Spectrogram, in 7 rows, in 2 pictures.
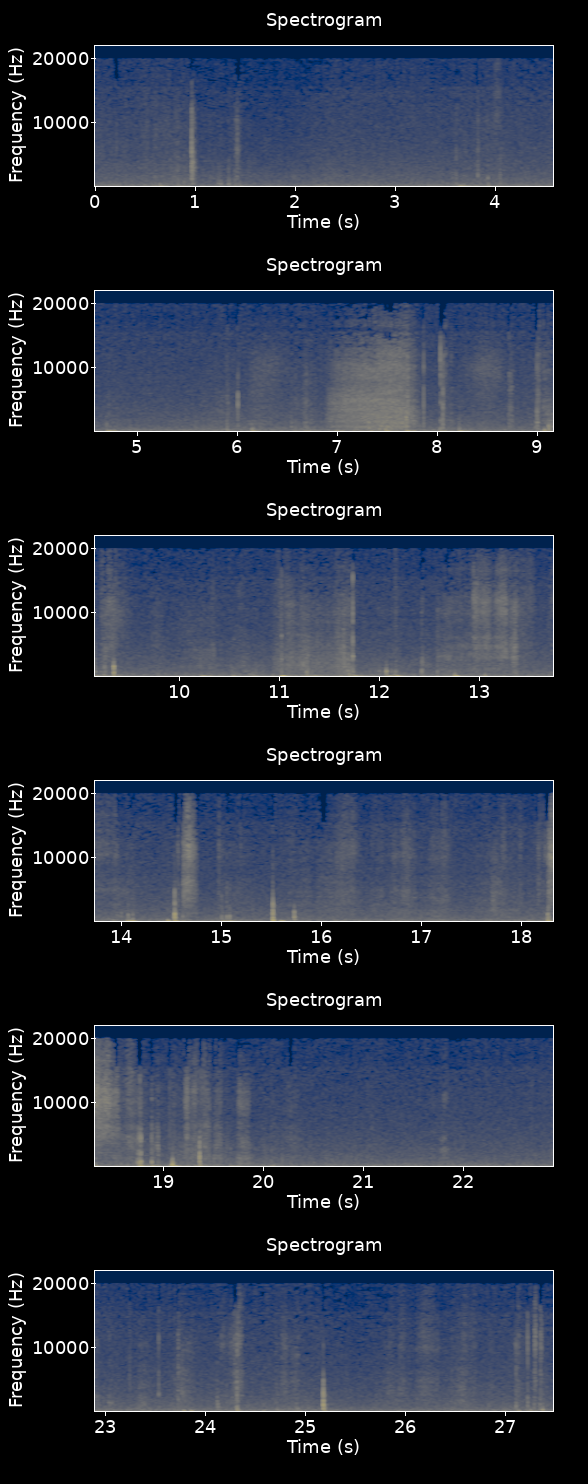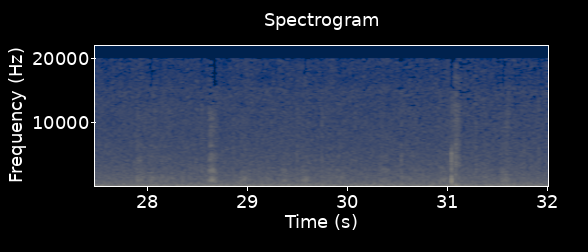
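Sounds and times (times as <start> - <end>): steady white-noise hiss: 0.0 - 32.0
paper rustling: 6.2 - 9.5.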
